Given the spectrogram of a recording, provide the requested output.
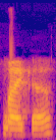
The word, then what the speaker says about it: Majka: It looks kind of intimidating when you see my last name. It's Majka. It looks like Majka, pronounced Majka.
